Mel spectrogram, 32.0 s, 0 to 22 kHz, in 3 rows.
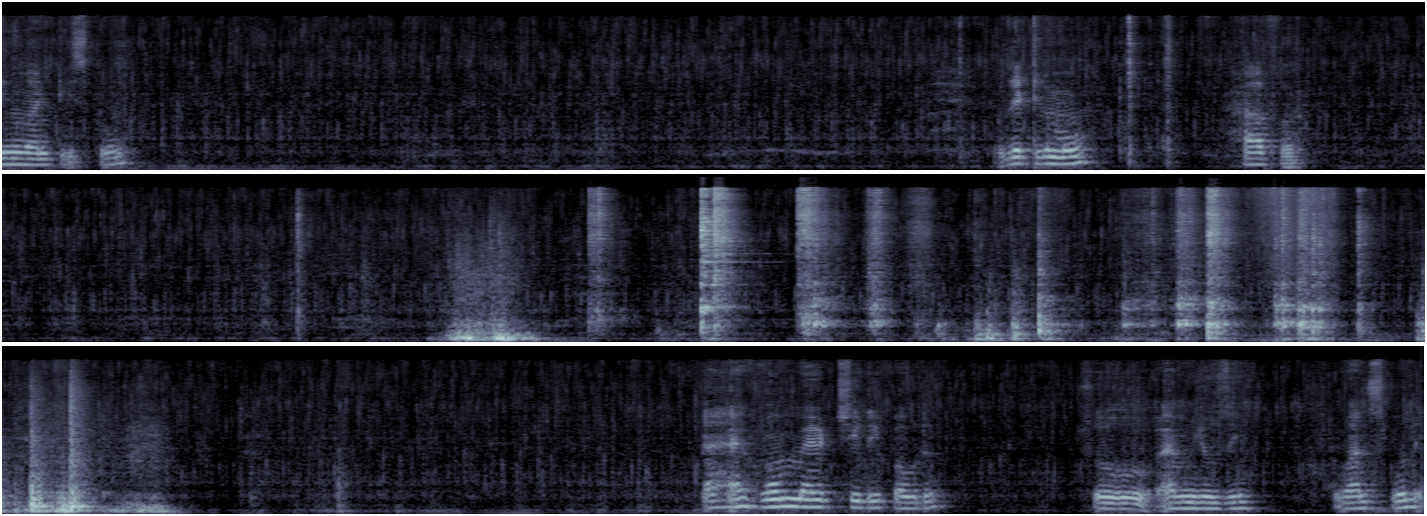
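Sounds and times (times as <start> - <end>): spoon scraping a wok: 19.1 - 21.0.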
